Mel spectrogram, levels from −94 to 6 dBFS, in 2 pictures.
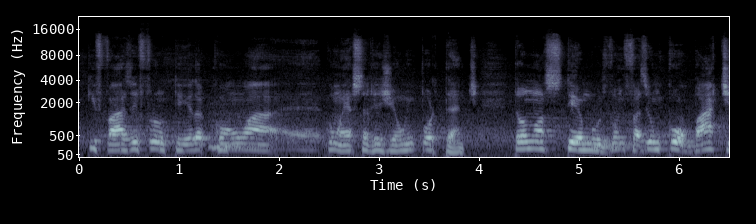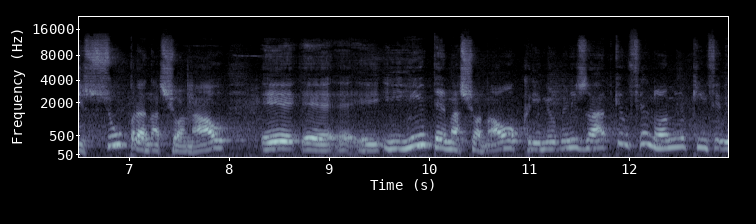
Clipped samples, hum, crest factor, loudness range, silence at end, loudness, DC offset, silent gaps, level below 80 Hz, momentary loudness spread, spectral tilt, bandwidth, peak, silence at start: under 0.1%; none; 18 dB; 4 LU; 0 s; -32 LUFS; under 0.1%; none; -70 dBFS; 10 LU; -5.5 dB/octave; 14 kHz; -14 dBFS; 0.1 s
